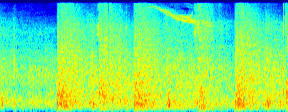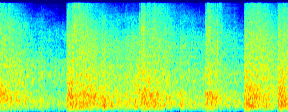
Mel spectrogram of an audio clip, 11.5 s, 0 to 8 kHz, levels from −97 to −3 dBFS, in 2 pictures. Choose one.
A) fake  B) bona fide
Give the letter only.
B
